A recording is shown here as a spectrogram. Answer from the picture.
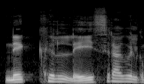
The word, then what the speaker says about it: necklace: 조심해야 될 것은 이것을 읽을 때 necklace라고 읽으면 안 되는 겁니다. 여기에 문제는 lace가 돼 있지만은 강세가 맨 앞에 있으니까 necklace 해야 되는 거예요. 강세가 있는 거 이외의 단어는 다 어, 이, 짧게 약하게 발음해야 되기 때문에 necklace 이렇게 읽어주시기 바랍니다.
